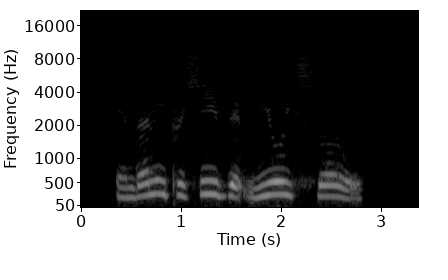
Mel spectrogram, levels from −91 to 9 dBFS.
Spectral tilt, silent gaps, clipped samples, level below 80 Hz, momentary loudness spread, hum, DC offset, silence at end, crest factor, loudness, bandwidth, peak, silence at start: -8 dB/octave; none; under 0.1%; -90 dBFS; 12 LU; none; under 0.1%; 0.55 s; 16 dB; -45 LUFS; 13.5 kHz; -30 dBFS; 0.35 s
